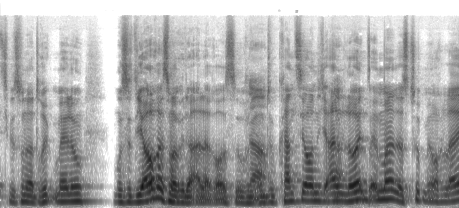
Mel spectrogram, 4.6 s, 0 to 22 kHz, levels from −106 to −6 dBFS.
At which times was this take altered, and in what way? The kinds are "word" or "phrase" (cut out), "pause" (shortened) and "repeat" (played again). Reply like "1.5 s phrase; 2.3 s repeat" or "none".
3.7 s word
